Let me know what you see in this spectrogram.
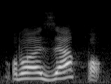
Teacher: Ro-nya dibaca secara tafkhim karena ro berbaris fathah, jadi ditebalkan. Razaq. Ada qalqalah sura karena ada huruf qalqalah yang sukunnya sukun asli, bawaan bahasa Arabnya ya.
